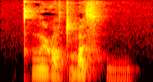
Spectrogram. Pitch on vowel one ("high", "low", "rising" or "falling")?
high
